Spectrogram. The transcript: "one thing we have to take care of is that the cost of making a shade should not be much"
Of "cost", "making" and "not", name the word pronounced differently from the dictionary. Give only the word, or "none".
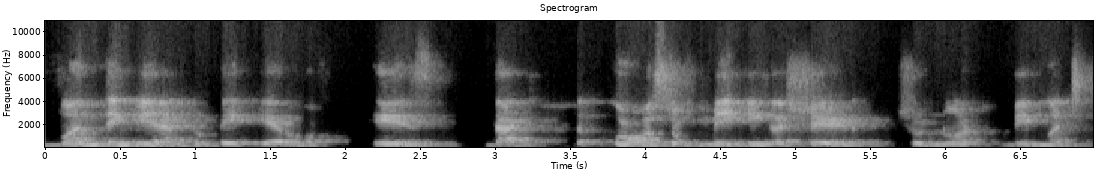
cost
